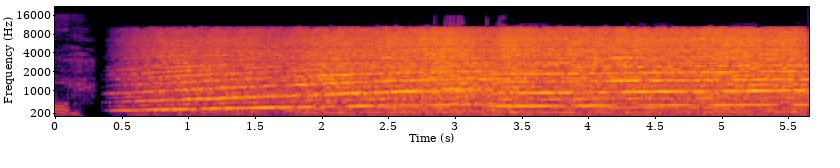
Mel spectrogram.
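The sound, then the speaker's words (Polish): A powerful 6.5-litre V12 car engine of 1130 horsepower, able to rev to 11,000 rpm, revs hard, its loud, shrill howl climbing steadily in pitch for several seconds without a break, with no voices over it. “6,5 e, litra, V12, e, moc 1130 koni mechanicznych i będzie się kręcić do 11 tysięcy obrotów na minutę.”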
